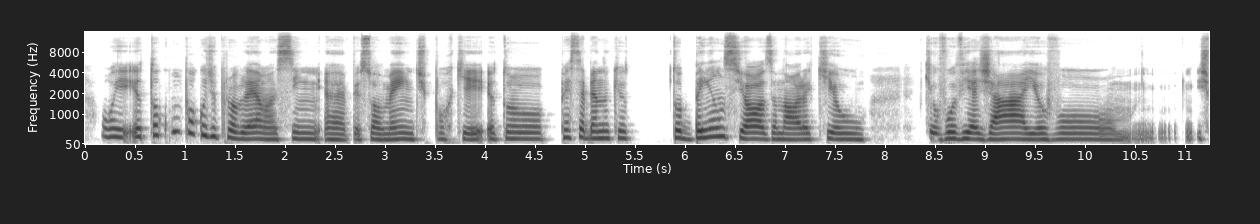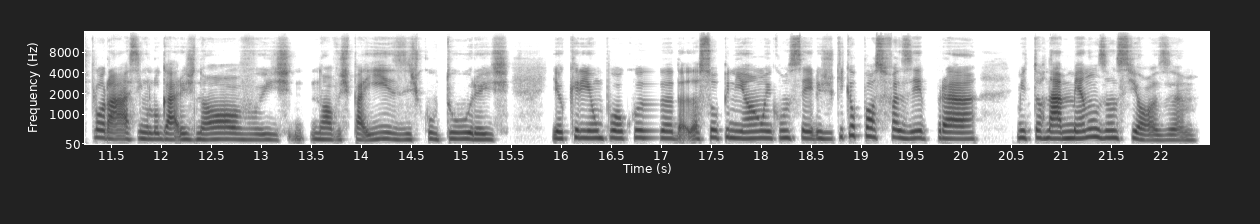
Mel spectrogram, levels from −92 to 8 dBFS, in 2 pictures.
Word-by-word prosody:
Oi, 265 -2 0
eu - - +3
estou 315 +4 -2
com 435 - -5
um 445 - -11
pouco 370 -5 0
de 285 -2 +1
problema 200 -5 +2
assim 195 +1 -2
eh, 180 -1 0
pessoalmente 185 +1 -1
porque 190 0 -2
eu - - 0
estou 205 0 -2
percebendo 225 -2 0
que 220 +1 -3
eu 220 - -2 0.4
estou 235 - +2
bem 230 +5 +3
ansiosa 205 -8 +3
na 185 -1 +1
hora 185 +1 +1
que 195 +3 -7
eu, 190 -2 -1 0.6
que - - -3
eu 195 - -1
vou 210 +3 +2
viajar 195 -1 +4
e 185 - 0
eu 185 0 +1
vou 190 - -3 0.8
explorar 235 +4 +2
assim 205 +2 -2
lugares 185 -2 +1
novos, 180 -2 -1 0.2
novos 185 -2 -2
países, 180 0 -2
culturas, 195 -2 -2 0.4
e - - +1
eu 215 - +1
queria 230 +1 0
um 230 - +1
pouco 230 +1 0
da 225 -1 0
da 210 - -4
da - - -2
sua 245 +5 0
opinião 225 -2 0
e 225 - -1
conselhos, 220 -1 -1
o 205 - -9
que 265 - -7
que 315 - -4
eu 310 - +2
posso 280 -4 +1
fazer 230 -3 0
para 205 -2 +4 0.4
me 235 0 0
tornar 220 -2 +6
menos 225 +3 +3
ansiosa? 170 -8 -1
205 Hz, 165 wpm, -24 LUFS, 185-230 Hz, 0.8 s, tornar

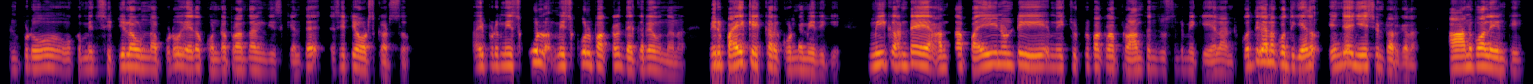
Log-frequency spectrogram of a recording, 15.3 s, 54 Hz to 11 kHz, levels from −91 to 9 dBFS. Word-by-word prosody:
ఇప్పుడు 150 +2 -7 0.3
ఒక - - -22
మీరు 140 -1 -11
సిటీలో 175 -1 -1
ఉన్నప్పుడు 145 +4 -8
ఏదో 160 - +1
కొండ 135 +1 -8
ప్రాంతానికి 140 -2 -3
తీసుకెళ్తే - - -5 0.3
సిటీ - - -5
ఔట్‌స్క‌ర్ట్స్. - - -6 0.8
ఇప్పుడు 175 0 -9
మీ 180 - +2
స్కూల్ 225 0 +1 0.3
స్కూల్ 200 -2 -2
పక్కన 180 - +2
దగ్గరే 155 - -2
ఉందని. 105 -5 -14 0.3
మీరు 190 0 +2
పైకి 190 +3 +7
ఎక్కరు 170 -5 -2
కొండ 145 0 -6
మీదకి. 115 -3 -7 0.4
మీకు 195 0 +1
అంటే 180 +3 +3 0.2
అంత 155 +2 -11 0.2
పైనుండి 190 0 +1 0.3
మీ - - -2
చుట్టుపక్కల 165 -1 -1
ప్రాంతం 140 +3 -1
చూస్తుంటే 135 +1 -20
మీకు 125 - -11
ఎలాంటి 125 -3 -9
కొద్దిగన్నా 220 +5 +2
కొద్దిగా 165 -5 0
ఏదో - - -1 0.2
ఎంజాయ్ 195 0 +3
చేసుంటారు 170 -1 -1
కదా! - - -8 0.4
ఆ - - +10
అనుభవాలేంటి? 160 -6 +3
160 Hz, 160 wpm, -23 LUFS, 140-180 Hz, 0.8 s, ఆ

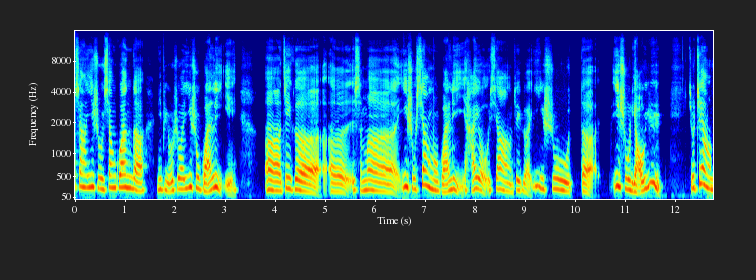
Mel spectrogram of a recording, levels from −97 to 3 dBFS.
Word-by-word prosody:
像 270 -1 0
艺 275 +1 +4
术 240 -4 -1
相 255 +4 0
关 270 -2 +3
的， 195 -3 +1 0.2
你 225 - -2
比 215 -1 -5
如 185 +2 -1
说 225 +2 -1
艺 260 +4 +3
术 255 -3 -1
管 190 +2 +1
理， 225 -4 -1 0.5
呃， 195 -3 +2
这 235 +4 -1
个 200 - +3 0.2
呃， 175 +2 -2
什 205 -2 -8
么 190 -5 0
艺 280 +1 +5
术 235 -4 -2
项 290 +6 +1
目 205 -5 +1
管 170 +3 -1
理， 220 -1 -4
还 210 +2 -3
有 215 -3 -1
像 200 -6 -4
这 210 -2 -1
个 175 - -6
艺 285 -5 -3
术 215 -4 +1 0.2
的 - - -2 0.2
艺 285 -1 +5
术 230 -5 0
疗 190 +2 +2
愈。 305 +2 +2 0.5
就 250 - -1
这 350 - 0
样 265 -9 +3
220 Hz, 195 characters per minute, -20 LUFS, 195-255 Hz, 0.5 s, 艺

